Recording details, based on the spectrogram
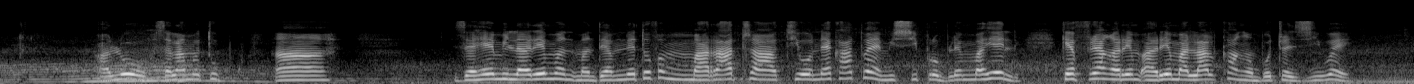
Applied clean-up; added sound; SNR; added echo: none; Chatter / Car passing by / Motorcycle / Traffic noise, roadway noise / Accelerating, revving, vroom; 14 dB; none.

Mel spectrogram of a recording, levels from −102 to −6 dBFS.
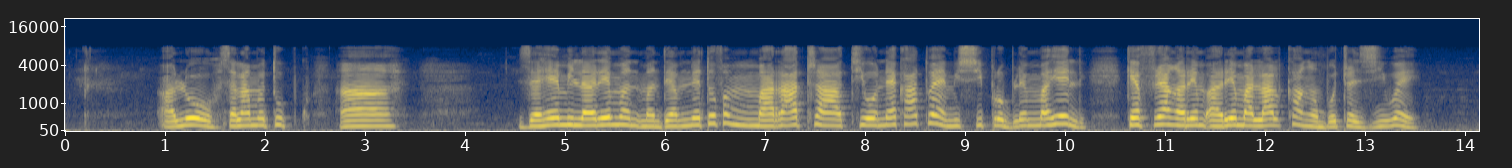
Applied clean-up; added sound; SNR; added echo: none; none; none; none.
